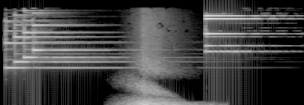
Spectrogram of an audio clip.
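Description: Chime logo sting: a quick run of bright bell-like notes, a whoosh swelling up about halfway through, then a final ringing chime chord that fades away.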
